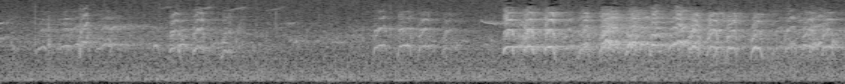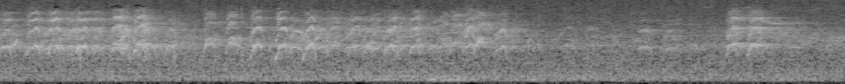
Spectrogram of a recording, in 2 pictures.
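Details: Dusky thrushes in a large flock flying around after arriving in numbers, giving many overlapping squeaky, chattering calls in dense bursts, loudest through the middle, with short pauses between waves of calling.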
